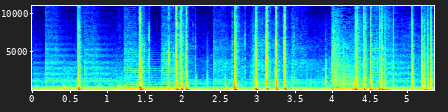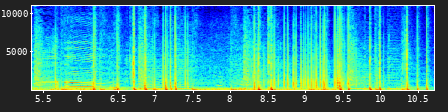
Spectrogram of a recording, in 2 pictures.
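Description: Aerial firework shells bursting, a dense run of sharp bangs and crackles, laid over a music track with held bass notes. Near the middle a falling tone sounds over the bangs.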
